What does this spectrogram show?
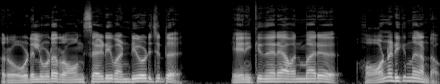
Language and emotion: Malayalam, angry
